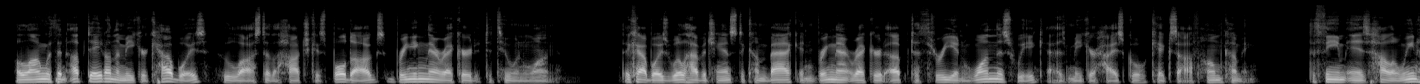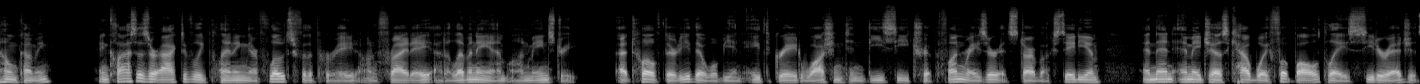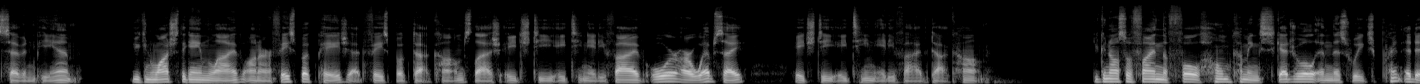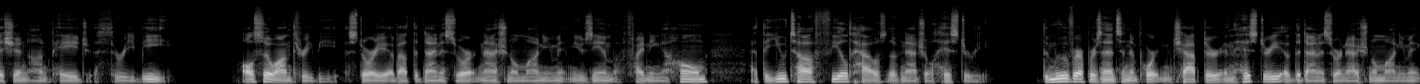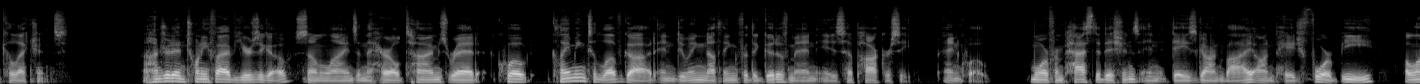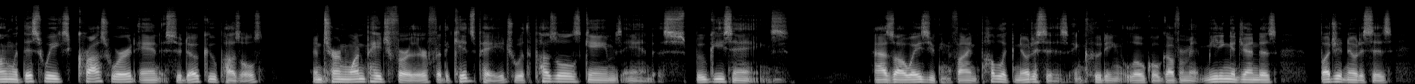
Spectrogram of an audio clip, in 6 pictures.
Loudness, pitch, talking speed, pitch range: -23 LUFS, 100 Hz, 170 wpm, 90-120 Hz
